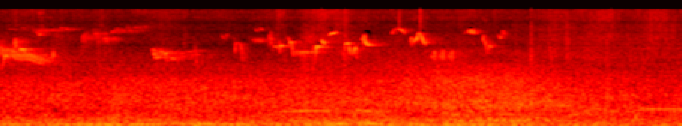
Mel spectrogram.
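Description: Small birds chirping in short high notes, a cluster of calls through the middle, over a steady background hiss with a low rumble.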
